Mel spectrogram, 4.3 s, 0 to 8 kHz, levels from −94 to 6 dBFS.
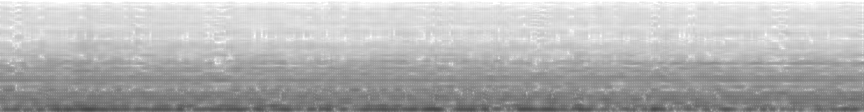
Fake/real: fake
